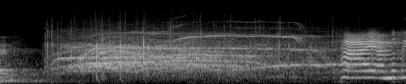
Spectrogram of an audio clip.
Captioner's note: audience cheering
